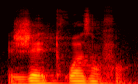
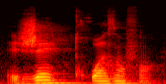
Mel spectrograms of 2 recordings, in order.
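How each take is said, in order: The two takes are said the same way.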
